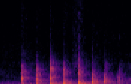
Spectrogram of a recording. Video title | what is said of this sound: Earth's Interior | I can tell that there's wood on the other side of that wall just by knocking on it and listening to the vibrations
